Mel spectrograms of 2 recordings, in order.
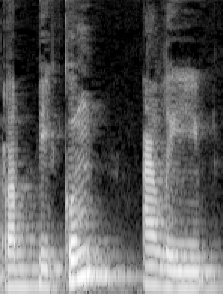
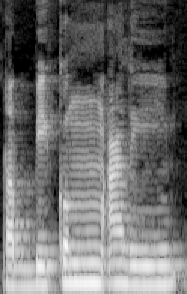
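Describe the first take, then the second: First: The m sound is pronounced clearly and separately. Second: The m sound is blended into the next word. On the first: The speaker calls it right. "മീമിനെയാണ് നമ്മൾ വ്യക്തമായി ഉച്ചരിക്കേണ്ടത്" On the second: The speaker calls it wrong. "കൂട്ടി ഓതിയാൽ ... അത് തെറ്റാണ്"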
